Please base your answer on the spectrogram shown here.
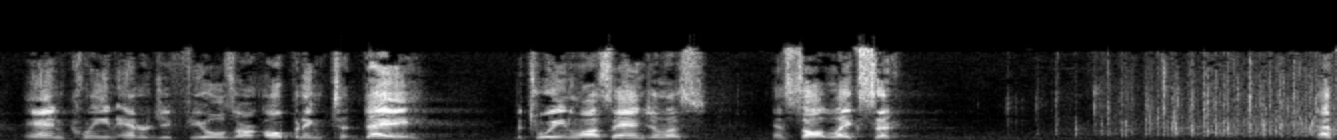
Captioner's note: applause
